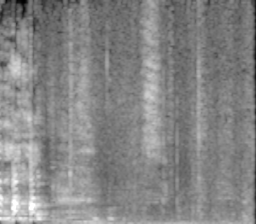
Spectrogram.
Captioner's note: laughing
